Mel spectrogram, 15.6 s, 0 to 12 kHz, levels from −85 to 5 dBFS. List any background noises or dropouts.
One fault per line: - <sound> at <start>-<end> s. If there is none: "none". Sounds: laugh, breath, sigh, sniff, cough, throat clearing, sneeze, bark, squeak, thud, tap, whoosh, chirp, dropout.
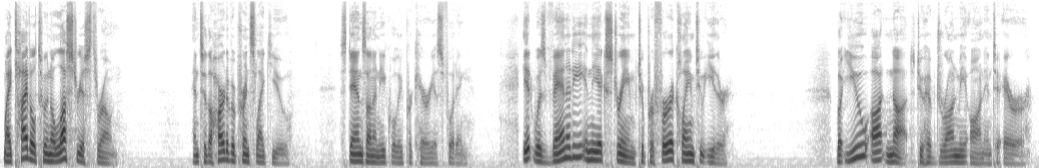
none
